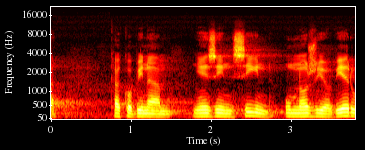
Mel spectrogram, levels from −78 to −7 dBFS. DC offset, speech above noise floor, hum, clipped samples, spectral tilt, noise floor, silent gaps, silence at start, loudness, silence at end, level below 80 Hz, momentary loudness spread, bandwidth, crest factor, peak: under 0.1%; 25 dB; none; under 0.1%; -4.5 dB/octave; -43 dBFS; none; 0 s; -18 LUFS; 0 s; -58 dBFS; 13 LU; 16 kHz; 16 dB; -2 dBFS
